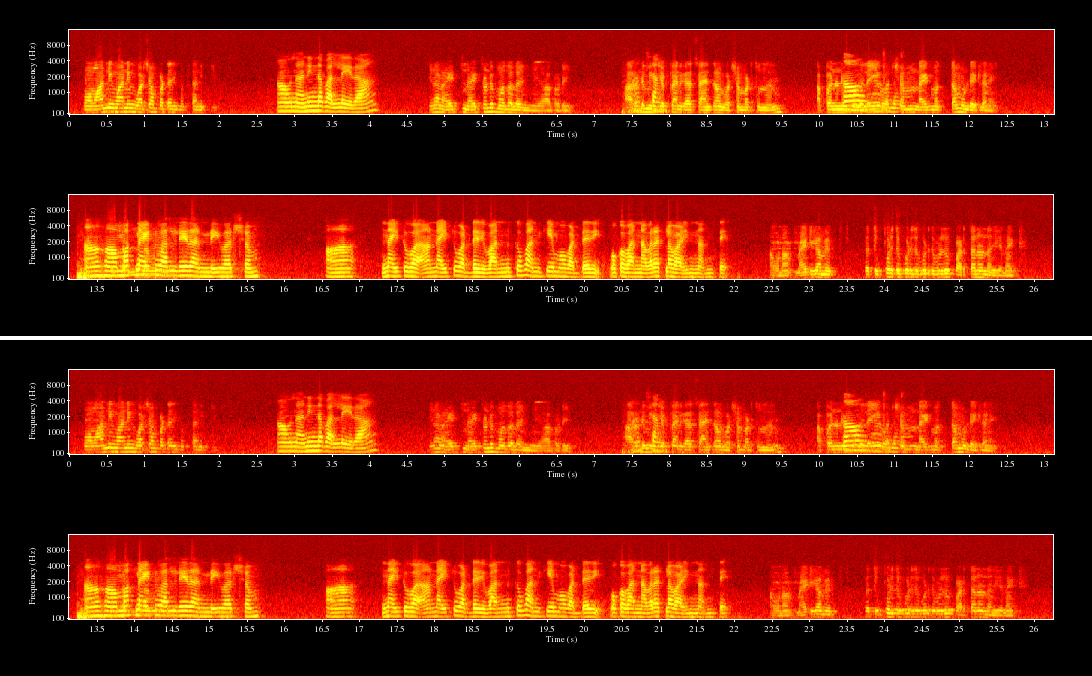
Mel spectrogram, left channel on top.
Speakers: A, on the left (about 40°); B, on the left (about 15°).
A: మార్నింగ్ మార్నింగ్ వర్షం పడ్డది మొత్తానికి
B: అవునా నిన్న పడలేదా
A: నిన్న నైట్ నైట్ నుండి మొదలైంది ఆల్రెడీ ఆల్రెడీ
B: అచ్చా
A: మీకు చెప్పాను కద సాయంత్రం వర్షం పడుతుందని అప్పటి నుండి
B: అవునవును
A: మొదలయ్యి వర్షం నైట్ మొత్తం ఉండే ఇట్లనే
B: ఆహా
A: మొత్తం చల్లగా
B: మాకు నైట్
A: ఉన్నది
B: పడ్లేదండి
A: కదా
B: వర్షం ఆ నైటు ఆ నైటు పడ్డది వన్కి వన్కి ఏమో పడ్డది ఒక వన్ అవర్ అట్ల పడింది అంతే
A: అవునా నైట్ ఇగ మీక్ తుప్పుడు తుప్పుడు తుప్పుడు తుప్పుడు తుప్పుడు పడతానే ఉన్నదిగ నైట్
